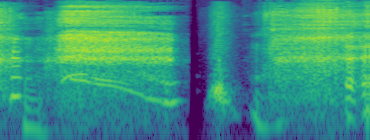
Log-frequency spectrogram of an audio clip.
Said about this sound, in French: est encore en train de bailler, j'en reviens pas. Meuf dort, en fait.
